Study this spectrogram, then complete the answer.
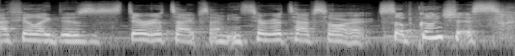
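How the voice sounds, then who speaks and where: Over noticeable background noise, a woman with a non-native accent speaks at a medium pitch and a moderate pace. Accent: noticeable foreign. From Ivory Coast. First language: French. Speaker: fundraising manager. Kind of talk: interview answer.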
